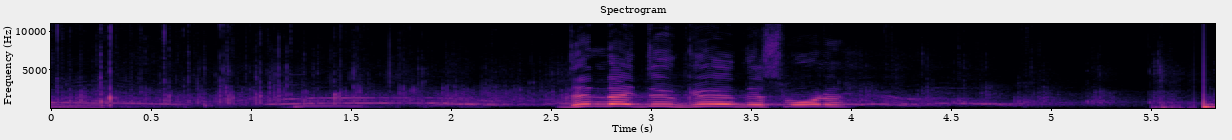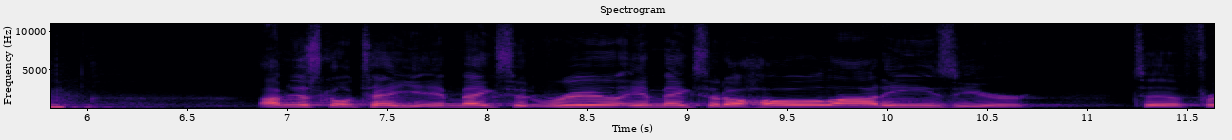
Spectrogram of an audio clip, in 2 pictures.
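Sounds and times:
audience applause: 0.0 - 5.6
speech: 2.5 - 4.1, 6.9 - 11.6.

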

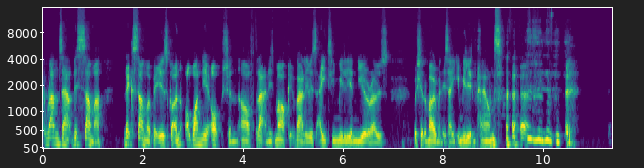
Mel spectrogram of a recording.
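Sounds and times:
speech: 0.0 - 10.7
person yawning and laughing: 9.4 - 10.7.

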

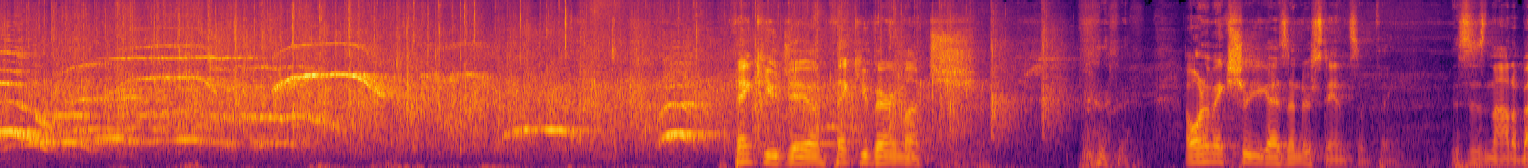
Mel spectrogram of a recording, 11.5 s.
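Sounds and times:
audience applauding: 0.0 - 8.6
speech: 5.5 - 7.1, 8.9 - 11.4
laughter: 5.6 - 8.8.

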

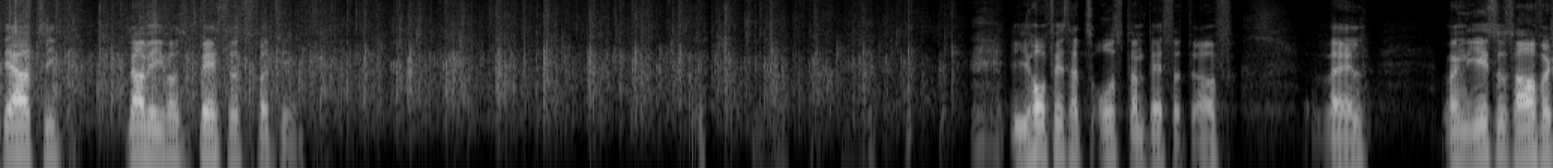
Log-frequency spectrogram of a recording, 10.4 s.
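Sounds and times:
speech: 0.0 - 2.1, 6.8 - 10.3
audience applause: 0.0 - 6.6.

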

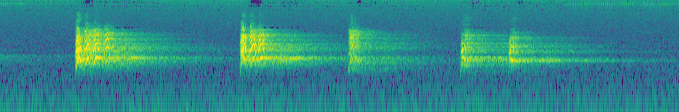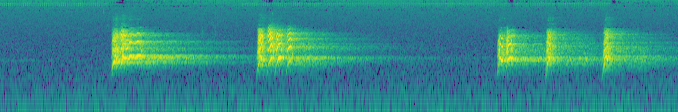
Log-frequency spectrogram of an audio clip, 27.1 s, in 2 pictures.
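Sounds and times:
coyote barking: 1.5 - 3.4, 4.8 - 8.1, 9.2 - 11.9, 15.8 - 18.1, 18.7 - 20.9, 23.5 - 27.0.

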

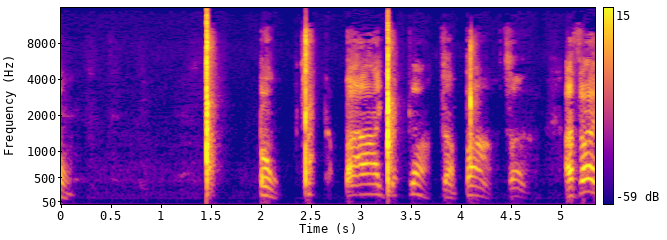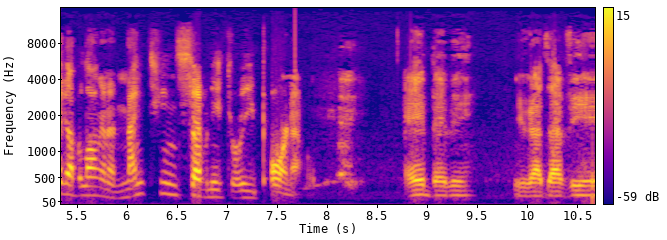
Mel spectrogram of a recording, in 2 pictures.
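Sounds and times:
speech: 0.0 - 0.2, 2.0 - 10.6
hand clap: 1.5 - 1.7.

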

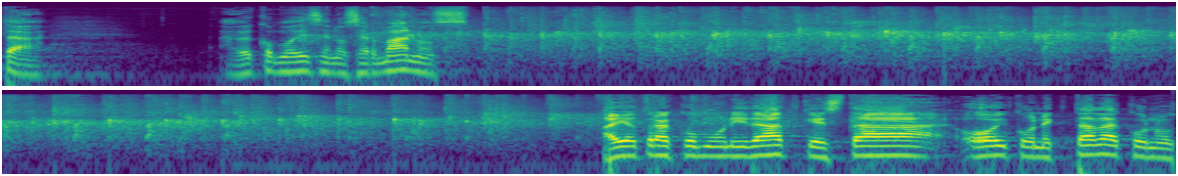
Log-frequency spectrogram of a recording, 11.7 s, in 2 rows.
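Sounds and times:
speech: 0.0 - 0.4, 1.1 - 2.6, 8.9 - 11.7
applause: 1.4 - 10.3.

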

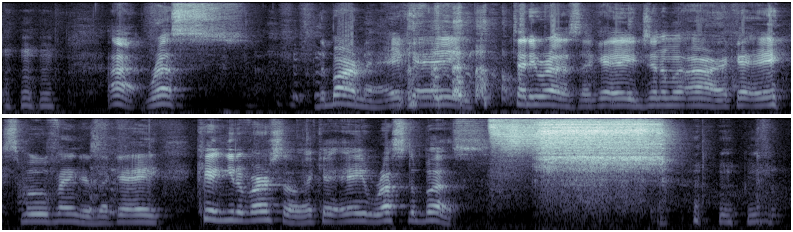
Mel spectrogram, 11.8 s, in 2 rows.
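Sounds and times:
laughter: 0.0 - 8.8, 10.6 - 11.8
speech: 0.1 - 10.3, 11.1 - 11.8
high-pitched hiss: 9.3 - 11.2.

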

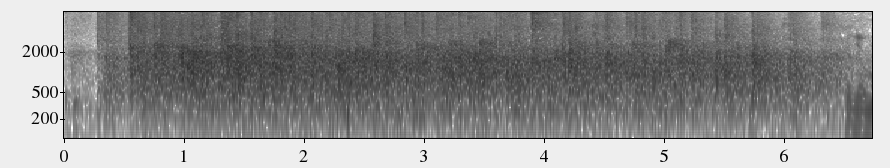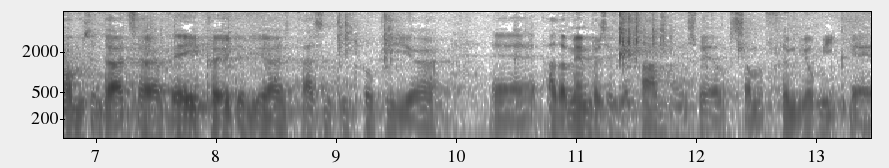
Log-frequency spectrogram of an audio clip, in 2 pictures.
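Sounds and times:
audience applauding: 0.0 - 6.6
speech: 6.6 - 13.4.

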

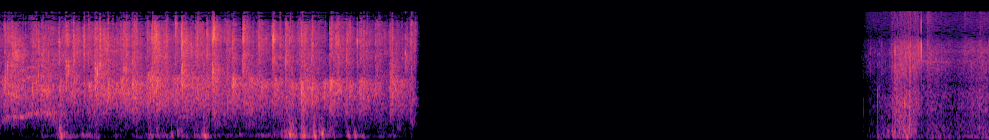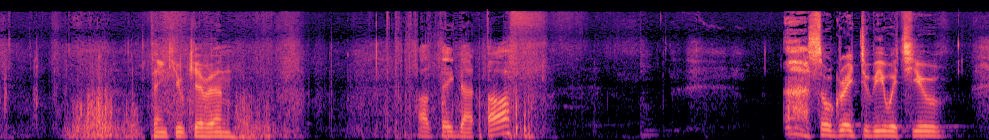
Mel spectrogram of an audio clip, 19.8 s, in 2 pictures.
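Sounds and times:
Hope Ottawa church audience applause welcoming a speaker: 0.0 - 4.2
speech: 11.4 - 13.0, 14.1 - 15.3, 18.0 - 19.4.

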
